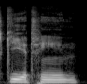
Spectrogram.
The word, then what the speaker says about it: guillotine: all to know that I pronounce gillet or Guillotine Guillotine on purpose I do that on purpose I know it's Guillotine um it's it's it's from the French uh it's basically named after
